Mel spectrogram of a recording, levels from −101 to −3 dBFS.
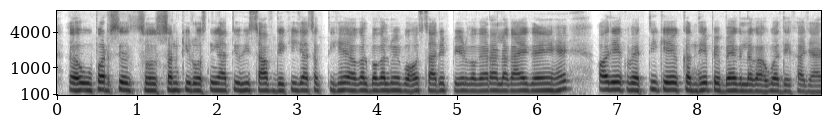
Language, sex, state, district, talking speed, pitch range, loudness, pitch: Hindi, male, Uttar Pradesh, Jalaun, 220 wpm, 190-205 Hz, -23 LUFS, 195 Hz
